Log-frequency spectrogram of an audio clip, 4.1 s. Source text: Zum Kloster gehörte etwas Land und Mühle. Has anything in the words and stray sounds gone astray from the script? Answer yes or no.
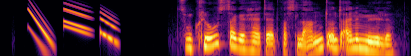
yes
